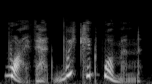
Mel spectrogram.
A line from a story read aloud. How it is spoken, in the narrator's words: Chesa exclaimed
